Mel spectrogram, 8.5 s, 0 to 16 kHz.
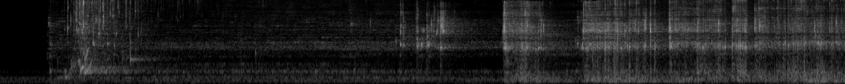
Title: Interesting drain with sinkplug 45.5 mm with triangle ring and whirlpool and gurgling sound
